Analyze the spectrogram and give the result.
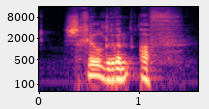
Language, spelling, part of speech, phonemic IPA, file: Dutch, schilderen af, verb, /ˈsxɪldərə(n) ˈɑf/, Nl-schilderen af.ogg
- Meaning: inflection of afschilderen: 1. plural present indicative 2. plural present subjunctive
